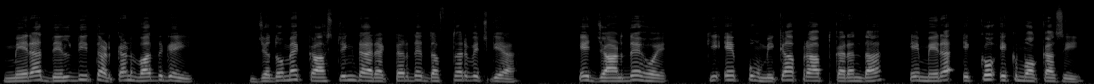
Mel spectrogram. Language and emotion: Punjabi, fearful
